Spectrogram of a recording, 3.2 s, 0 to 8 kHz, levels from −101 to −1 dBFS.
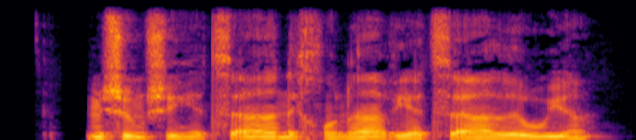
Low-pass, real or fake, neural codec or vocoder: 7.2 kHz; fake; vocoder, 44.1 kHz, 128 mel bands every 256 samples, BigVGAN v2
